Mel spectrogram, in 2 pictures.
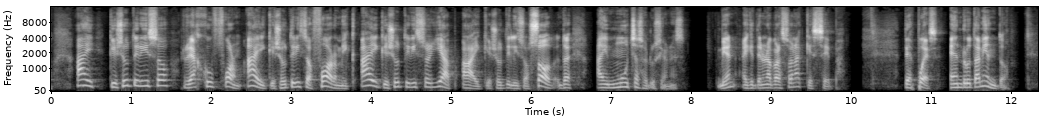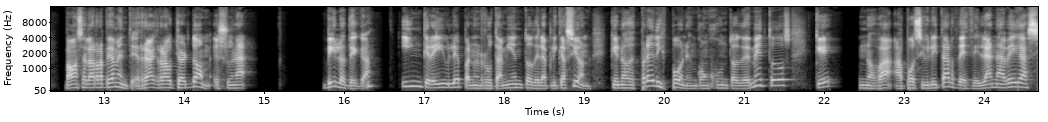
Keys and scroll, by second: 7.9 j, 8.5 ctrl+s, 10.0-12.5 typing, 10.5 Escape, 11.9 Escape, 17.9 Escape.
